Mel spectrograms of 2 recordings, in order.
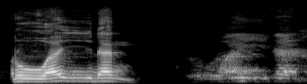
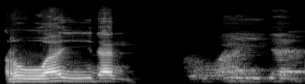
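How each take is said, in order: The two takes are said the same way.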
